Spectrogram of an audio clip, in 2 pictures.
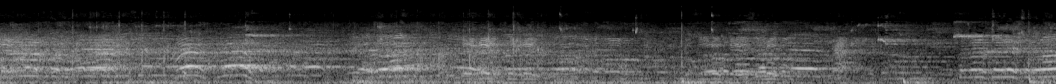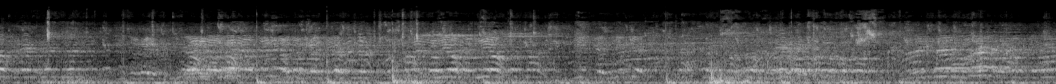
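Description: A basketball bouncing on a hardwood gym court during live play, with players' and bench voices calling out.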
